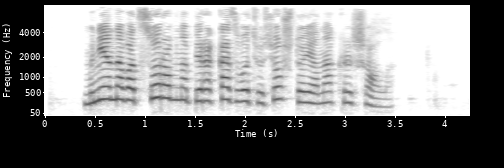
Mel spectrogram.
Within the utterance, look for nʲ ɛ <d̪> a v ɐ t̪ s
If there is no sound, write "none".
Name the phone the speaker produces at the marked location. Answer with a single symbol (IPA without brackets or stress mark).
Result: n̪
